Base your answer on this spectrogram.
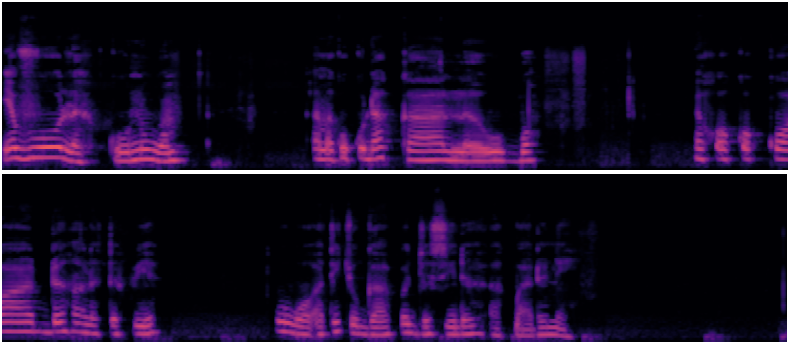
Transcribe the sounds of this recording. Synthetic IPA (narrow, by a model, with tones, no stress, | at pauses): ja˦vu˦wo˦lə˨ku˨nũ˦wɔ˦m | a˨mə̃˨ku˦ku˦ɖa˦ka˦lə˨wo˦ɡ͡bɔ˦ | ɛ˦xɔ˦kɔ˦kɔ˦a˨ɖə˦ɦã˦lə˨t̪ə˨ɸi˨˦e˦ | wo˦wɔ˨ʔa̰˨t̪i˦t͡ʃo˨ɡa˨ɸə˦d͡ʒə˨si˨ɖə˦a˨k͡pe˨ɖə˦nɛ̰̃˨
